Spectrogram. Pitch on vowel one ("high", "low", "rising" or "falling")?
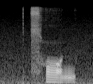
low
